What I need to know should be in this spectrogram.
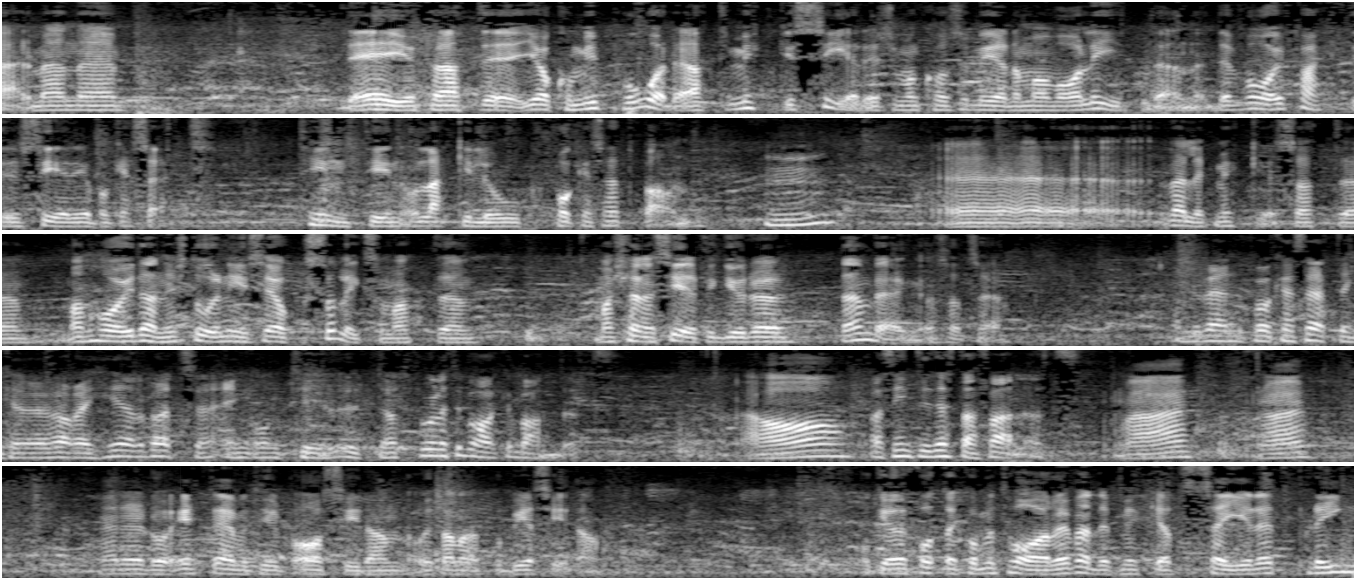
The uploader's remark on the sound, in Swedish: Har bord på Stockholms Internationella Seriefestival. Direkt från försäljningsbordet, mitt i festivalvimlet.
